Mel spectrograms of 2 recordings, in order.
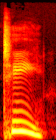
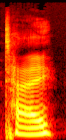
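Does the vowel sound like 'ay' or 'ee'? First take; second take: ee; ay. First: The vowel sounds like 'ee'. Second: The vowel sounds like 'ay'. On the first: The speaker calls it right. "It's just tea" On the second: The speaker calls it wrong. "It's not tay"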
